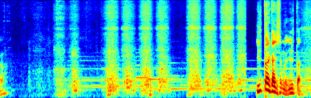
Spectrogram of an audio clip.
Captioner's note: sawing sound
